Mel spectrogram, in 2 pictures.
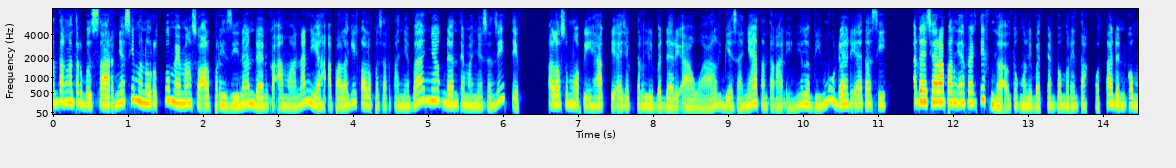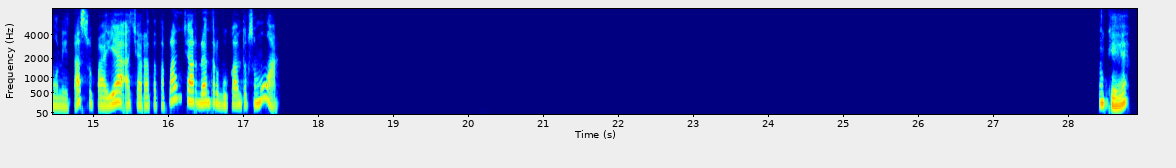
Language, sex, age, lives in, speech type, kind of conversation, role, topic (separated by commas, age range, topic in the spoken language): Indonesian, female, 30-34, Indonesia, read, expert-assistant, asker, Kalau kita bisa menciptakan cara baru agar orang lebih tertarik ikut pemilu, ide kreatif apa yang bisa dicoba?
